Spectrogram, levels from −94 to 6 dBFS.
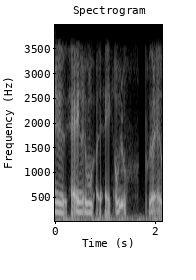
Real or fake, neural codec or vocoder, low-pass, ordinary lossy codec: fake; autoencoder, 22.05 kHz, a latent of 192 numbers a frame, VITS, trained on many speakers; 3.6 kHz; none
